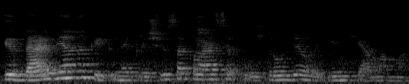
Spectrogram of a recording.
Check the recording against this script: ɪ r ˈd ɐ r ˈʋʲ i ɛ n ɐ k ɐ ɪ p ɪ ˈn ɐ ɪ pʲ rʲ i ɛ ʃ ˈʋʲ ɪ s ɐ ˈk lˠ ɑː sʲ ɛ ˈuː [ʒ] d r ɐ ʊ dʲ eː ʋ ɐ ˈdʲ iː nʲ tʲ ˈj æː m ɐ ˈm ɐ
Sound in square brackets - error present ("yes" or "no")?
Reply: no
